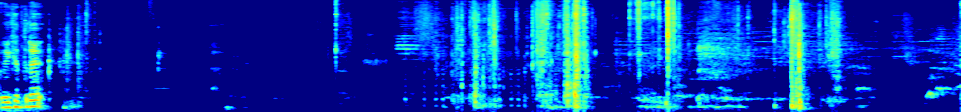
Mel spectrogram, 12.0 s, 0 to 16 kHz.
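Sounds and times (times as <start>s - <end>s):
small tools and wires clattering: 5.6s - 8.6s.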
